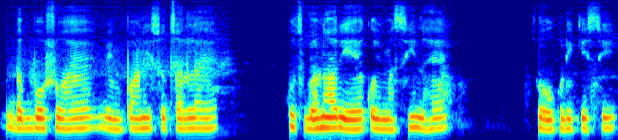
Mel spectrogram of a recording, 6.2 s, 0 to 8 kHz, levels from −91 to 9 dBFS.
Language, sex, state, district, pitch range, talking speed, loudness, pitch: Rajasthani, female, Rajasthan, Churu, 165-175 Hz, 185 wpm, -18 LUFS, 170 Hz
